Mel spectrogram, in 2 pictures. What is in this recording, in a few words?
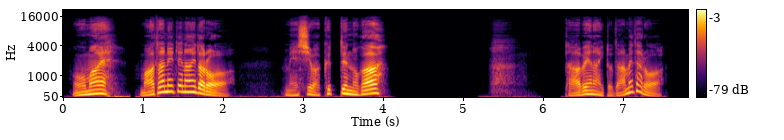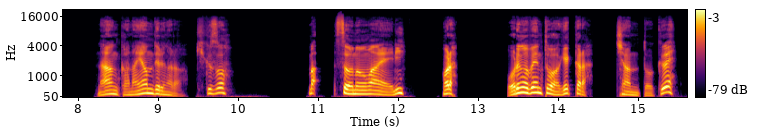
Caring Highschooler; 面倒見のいい高校生; bloomz-inc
